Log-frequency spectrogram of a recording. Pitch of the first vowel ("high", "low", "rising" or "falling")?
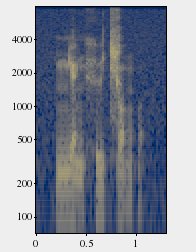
low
